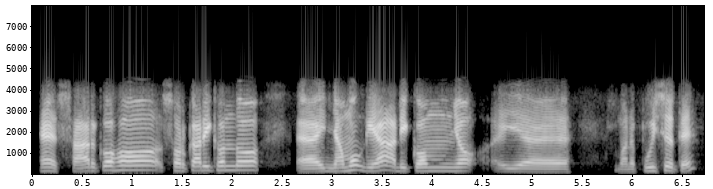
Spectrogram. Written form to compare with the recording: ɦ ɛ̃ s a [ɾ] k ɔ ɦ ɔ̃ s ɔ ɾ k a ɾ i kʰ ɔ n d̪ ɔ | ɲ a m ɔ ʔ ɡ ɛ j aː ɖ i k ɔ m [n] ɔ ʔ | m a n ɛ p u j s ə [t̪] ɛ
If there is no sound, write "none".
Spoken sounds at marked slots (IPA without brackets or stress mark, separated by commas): ɾ, ɲ, t̪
